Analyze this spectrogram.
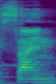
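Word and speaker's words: sign: उसी प्रकार यहां पे सिग्न नहीं पढ़ा जाएगा बल्कि साइन पढ़ा जाएगा।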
